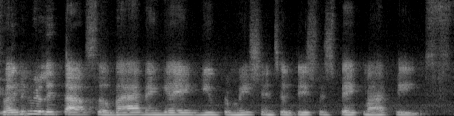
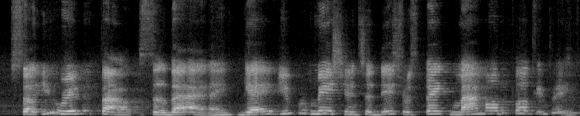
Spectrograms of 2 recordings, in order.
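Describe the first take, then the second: First: It is read plainly, without force. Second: It is said forcefully, with confrontational attitude.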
